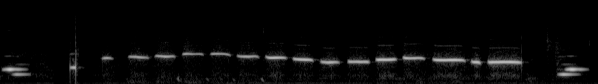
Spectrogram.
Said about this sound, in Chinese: 我在呢，口技真好玩，吹口哨和 B-box 我都学会了。 吹个口哨听听。再吹个口哨听听。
